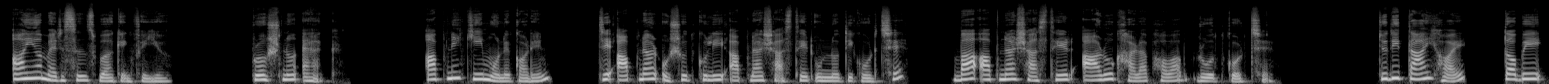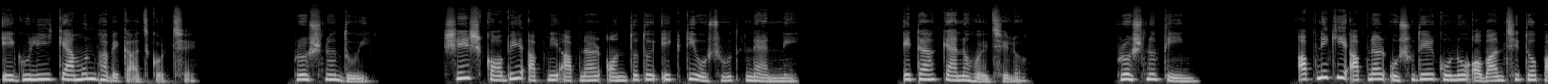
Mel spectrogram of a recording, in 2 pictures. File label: GP Checklist Patient Bengali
